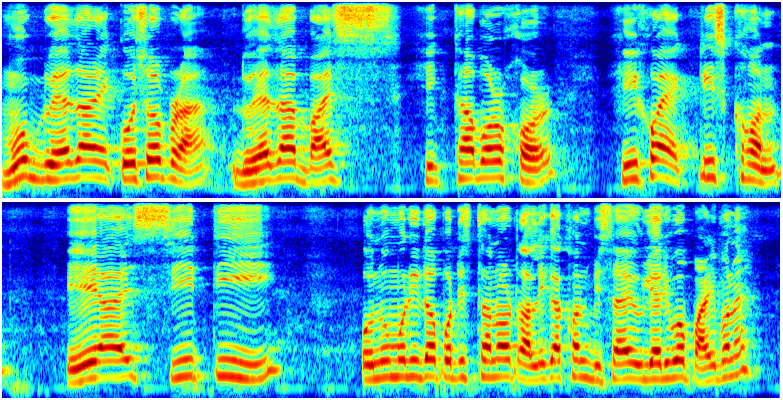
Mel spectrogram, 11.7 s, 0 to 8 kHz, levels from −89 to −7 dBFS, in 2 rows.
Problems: background sounds at intervals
